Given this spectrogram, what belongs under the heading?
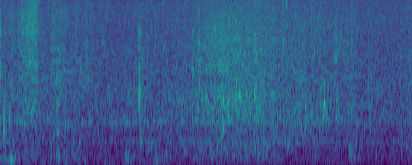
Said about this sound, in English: Oars in the water.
